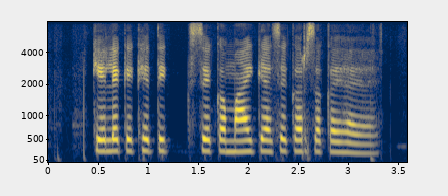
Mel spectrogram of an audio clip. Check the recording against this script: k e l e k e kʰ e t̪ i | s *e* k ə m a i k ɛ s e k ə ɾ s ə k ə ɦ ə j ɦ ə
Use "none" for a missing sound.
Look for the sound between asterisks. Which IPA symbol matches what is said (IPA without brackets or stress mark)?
e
